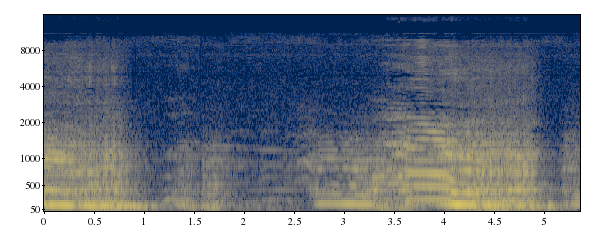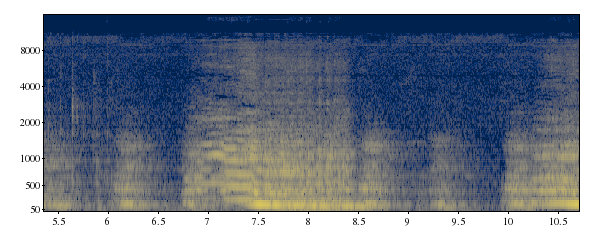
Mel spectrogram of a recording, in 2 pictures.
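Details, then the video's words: Tiger roaring, recorded raw during a trip: deep, rasping roar bouts repeat roughly every three to four seconds, each a rumbling low pulse with gravelly overtones, with quieter gaps between. "tiger roar real sound"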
